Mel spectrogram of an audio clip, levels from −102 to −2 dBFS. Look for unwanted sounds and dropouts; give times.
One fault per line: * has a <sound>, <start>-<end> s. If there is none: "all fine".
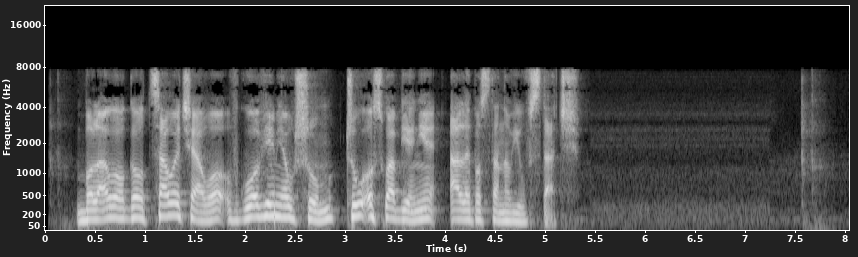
all fine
